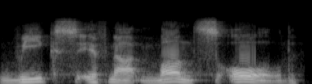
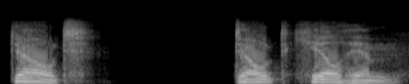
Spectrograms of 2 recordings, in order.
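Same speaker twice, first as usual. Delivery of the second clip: put-on hoarse, raspy, rasping elderly man voice; 2 semitones higher than usual. Voicing a scarred woman pleading for his life: rasping old man's voice. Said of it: "she rasps out in an old man's voice".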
